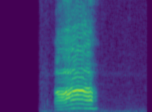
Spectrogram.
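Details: A pet talking crow called Kalu, spoken to in Marathi and offered biscuits, gives one hoarse, nasal utterance lasting about half a second that rises and falls slightly in pitch; the owner asks whether its cough has gone.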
